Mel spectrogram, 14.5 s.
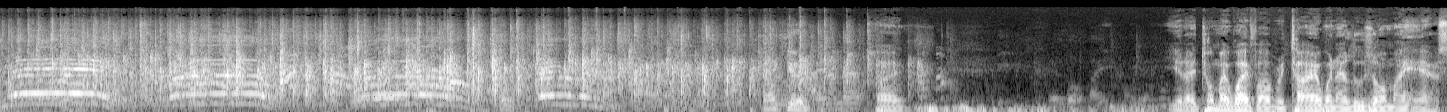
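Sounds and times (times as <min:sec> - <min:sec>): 
people whooping: 0:00.0 - 0:07.0
audience applause: 0:00.0 - 0:09.5
speech: 0:07.9 - 0:09.4, 0:11.7 - 0:14.4.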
